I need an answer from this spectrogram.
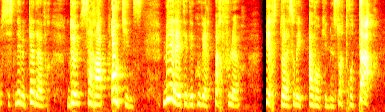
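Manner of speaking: storyteller reading a recap, steady; dramatic narration. Acted. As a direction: read it like a game narrator. Reads game recap dramatically.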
